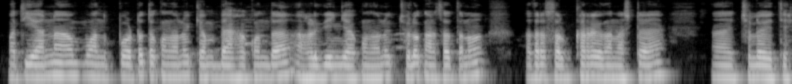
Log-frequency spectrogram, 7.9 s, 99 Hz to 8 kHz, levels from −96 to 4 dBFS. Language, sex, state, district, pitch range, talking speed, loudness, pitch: Kannada, male, Karnataka, Shimoga, 135-145 Hz, 175 wpm, -22 LUFS, 140 Hz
